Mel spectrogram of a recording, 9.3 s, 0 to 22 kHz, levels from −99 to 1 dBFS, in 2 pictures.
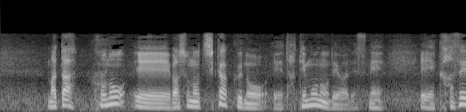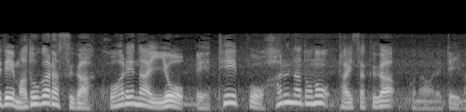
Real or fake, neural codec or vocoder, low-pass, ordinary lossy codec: real; none; 7.2 kHz; none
